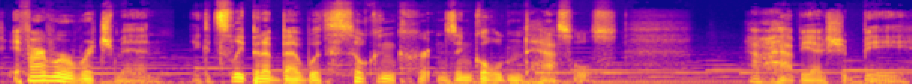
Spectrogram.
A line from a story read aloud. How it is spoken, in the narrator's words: Unable to work the rock loose, he muttered to himself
